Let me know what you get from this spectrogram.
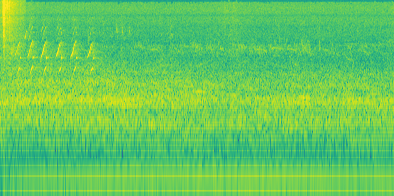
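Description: A bird calling a quick run of about eight short rising notes in the first two seconds, over a steady low hum that carries on throughout.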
